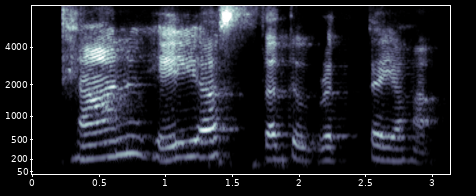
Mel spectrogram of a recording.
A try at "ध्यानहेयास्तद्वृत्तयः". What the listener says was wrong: वृत्तयाः नहीं है, वृत्तयः। या नहीं है, यह है।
